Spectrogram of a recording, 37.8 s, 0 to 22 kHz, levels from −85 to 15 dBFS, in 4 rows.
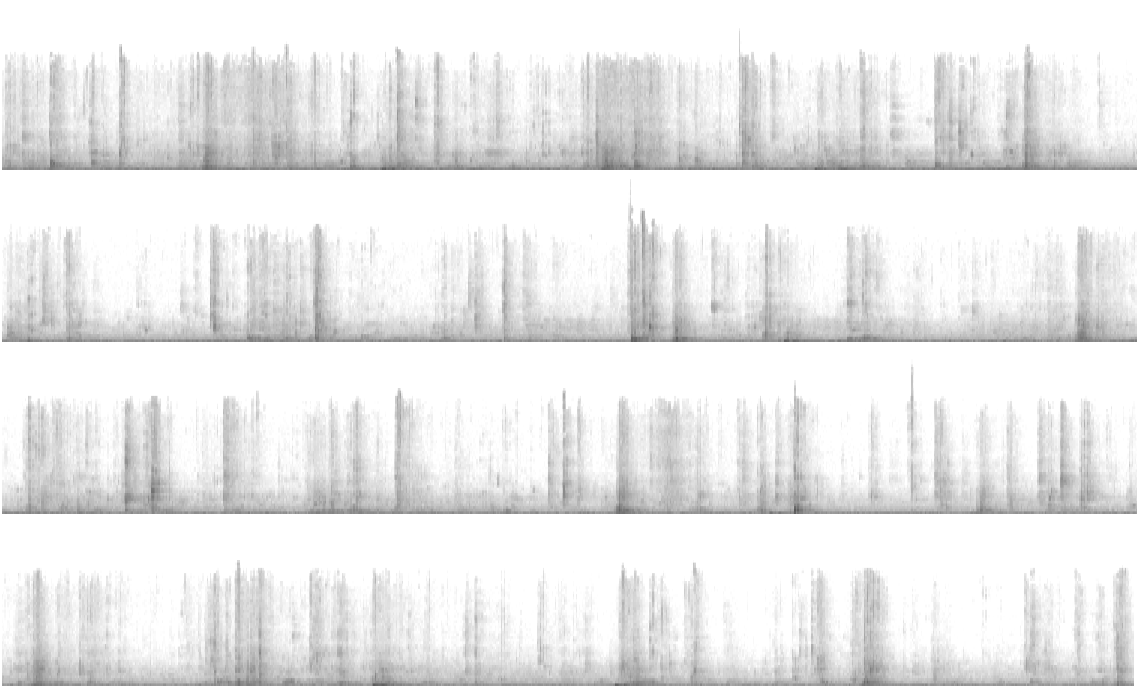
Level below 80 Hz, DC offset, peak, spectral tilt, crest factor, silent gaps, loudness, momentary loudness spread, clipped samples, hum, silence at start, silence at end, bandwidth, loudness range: -40 dBFS; under 0.1%; -10 dBFS; -5.5 dB/octave; 26 dB; none; -38 LUFS; 11 LU; under 0.1%; none; 0 s; 0 s; 15.5 kHz; 5 LU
